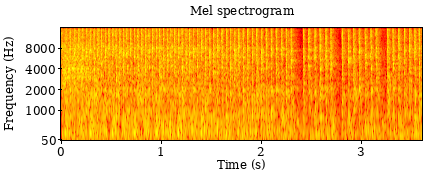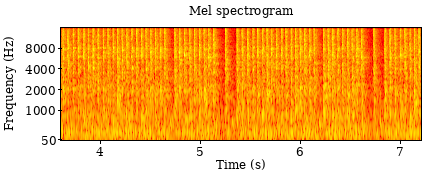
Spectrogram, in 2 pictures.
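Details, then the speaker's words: 1962 Ford Falcon, unrun for 25 years, after confirming spark at every plug and cleaning the plugs: rough, uneven running with ticking and dropouts, stalling with anything beyond slightly cracked throttle. An exhaust gasket is blowing; plugs, wires and rotor are likely needed. "no not at all it's got like no like if I try to do anything other than Lakers crack it open just a little bit"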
